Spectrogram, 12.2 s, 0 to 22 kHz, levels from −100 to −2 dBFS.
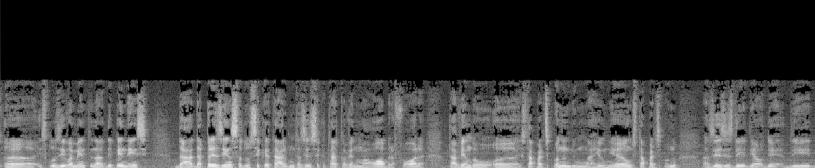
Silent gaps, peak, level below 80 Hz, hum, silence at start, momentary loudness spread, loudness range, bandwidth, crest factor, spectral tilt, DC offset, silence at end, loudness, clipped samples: none; 0 dBFS; -44 dBFS; none; 0 s; 8 LU; 4 LU; 11.5 kHz; 18 dB; -4.5 dB/octave; under 0.1%; 0 s; -17 LUFS; under 0.1%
